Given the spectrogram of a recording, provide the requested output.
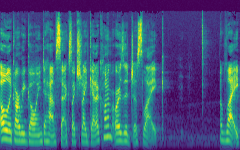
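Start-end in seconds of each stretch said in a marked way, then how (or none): none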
